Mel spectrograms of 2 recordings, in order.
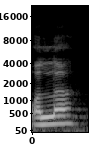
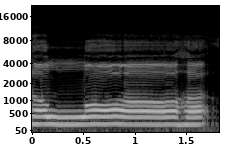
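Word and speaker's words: الله: Okay, one thing is clear: Laam of Allah preceded with a letter with dhamma or fatha. Okay. In Allah. Remember, when we have to make a thick sound, the tongue inclined towards the ceiling of mouth, and if it is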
